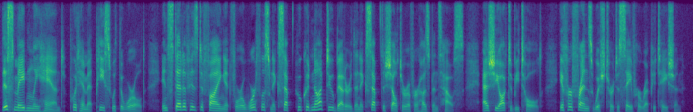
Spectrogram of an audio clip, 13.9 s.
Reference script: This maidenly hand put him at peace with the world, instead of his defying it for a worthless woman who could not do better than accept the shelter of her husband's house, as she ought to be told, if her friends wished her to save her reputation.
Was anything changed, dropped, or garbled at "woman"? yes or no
yes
